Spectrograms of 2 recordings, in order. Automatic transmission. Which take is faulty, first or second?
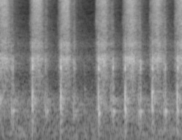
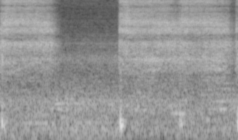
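first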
